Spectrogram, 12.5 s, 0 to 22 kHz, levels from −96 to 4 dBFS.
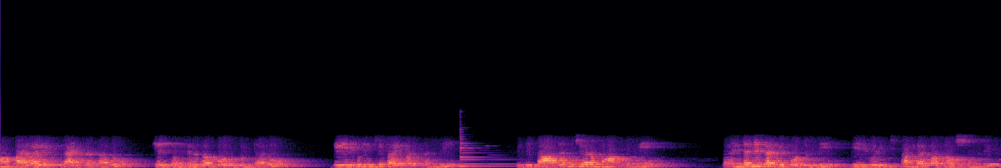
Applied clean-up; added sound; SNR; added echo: none; Plucked string instrument; 19 dB; reverberation time 0.9 s.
